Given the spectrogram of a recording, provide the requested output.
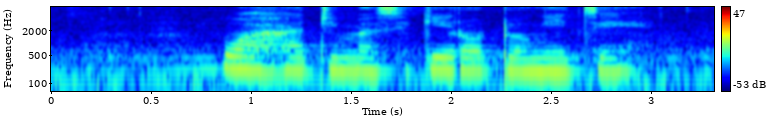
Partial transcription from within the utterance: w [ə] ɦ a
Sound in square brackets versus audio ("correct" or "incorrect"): incorrect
